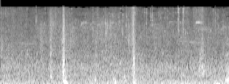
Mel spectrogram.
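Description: A horse walking, with a few soft hoof clops over a low steady background.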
